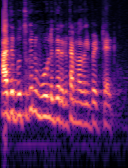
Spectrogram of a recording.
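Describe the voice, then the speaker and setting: A woman's voice: mid-range voice, racing, a bit bright. A middle-aged woman tells a moral story conversationally, repeating phrases for emphasis and explaining the lesson simply.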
